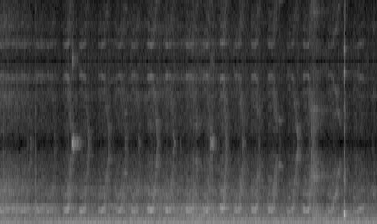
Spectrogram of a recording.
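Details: A seven-week-old guinea pig named Misty runs around a living room with her companion Peanut, chattering constantly. Short, even squeaks pulse rapidly throughout, with one brief knock near the end.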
